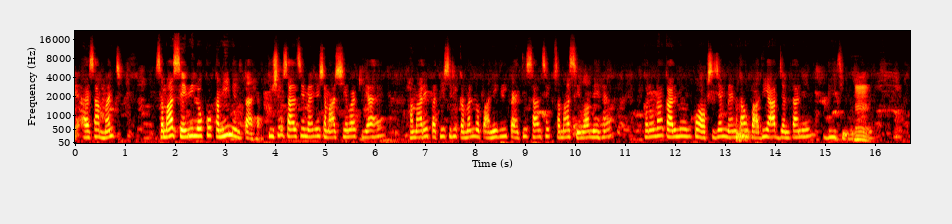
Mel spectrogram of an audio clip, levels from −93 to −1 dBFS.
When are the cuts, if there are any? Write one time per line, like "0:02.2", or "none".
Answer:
0:03.7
